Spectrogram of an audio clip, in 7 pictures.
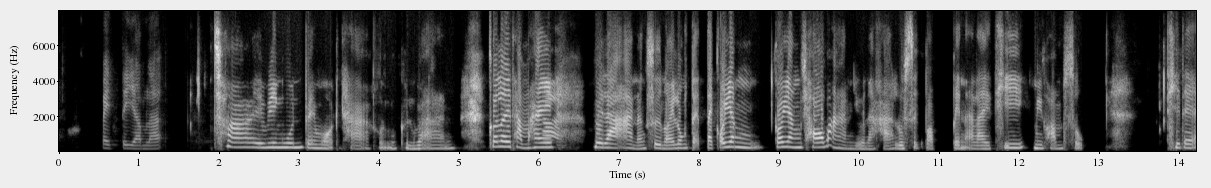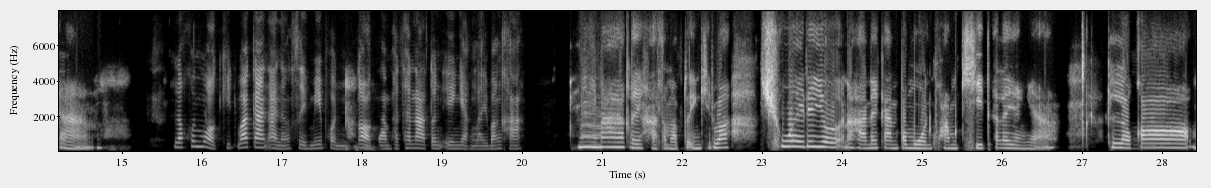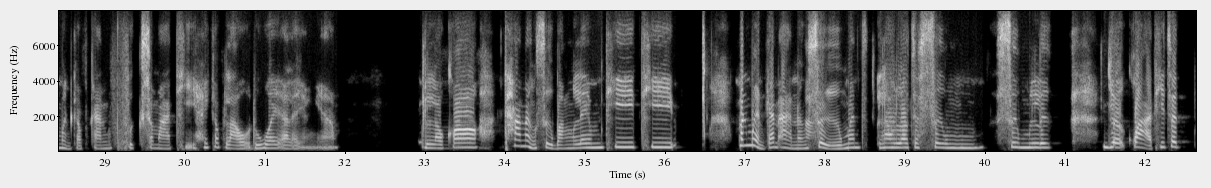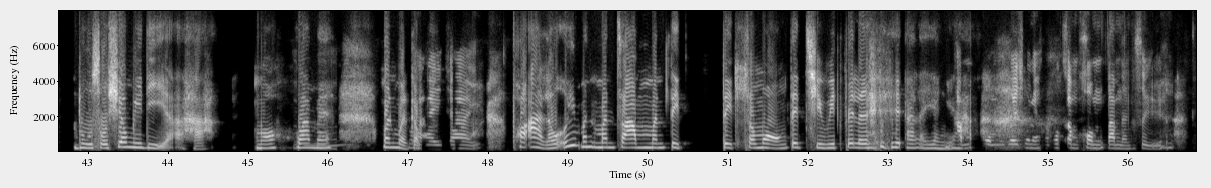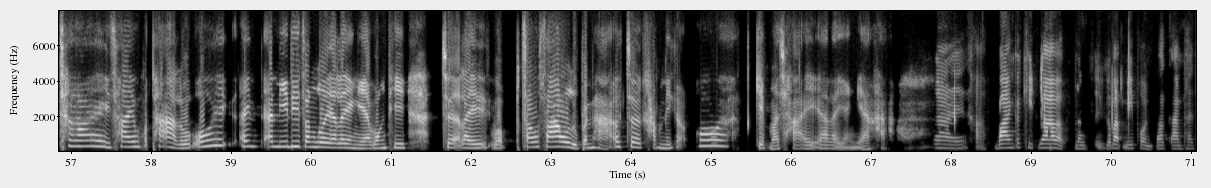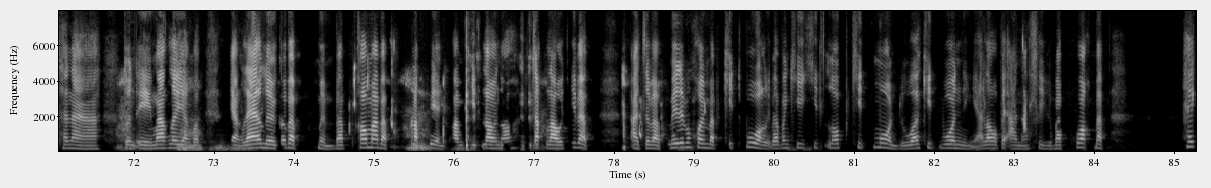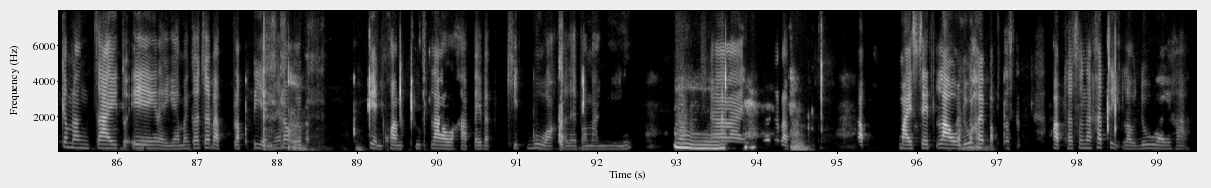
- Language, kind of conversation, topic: Thai, unstructured, คุณเลือกหนังสือมาอ่านในเวลาว่างอย่างไร?
- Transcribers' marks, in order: tapping; other background noise; background speech; distorted speech; tsk; tsk; chuckle; chuckle; mechanical hum; other noise; tsk; chuckle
